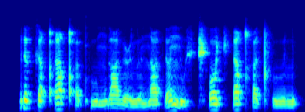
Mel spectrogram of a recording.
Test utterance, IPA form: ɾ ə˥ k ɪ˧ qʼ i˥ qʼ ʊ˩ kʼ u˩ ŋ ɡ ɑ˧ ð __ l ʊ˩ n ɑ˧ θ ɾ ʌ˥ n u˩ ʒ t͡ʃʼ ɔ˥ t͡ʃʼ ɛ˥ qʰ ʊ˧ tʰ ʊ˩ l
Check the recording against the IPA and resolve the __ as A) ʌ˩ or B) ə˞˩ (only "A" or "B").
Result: B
